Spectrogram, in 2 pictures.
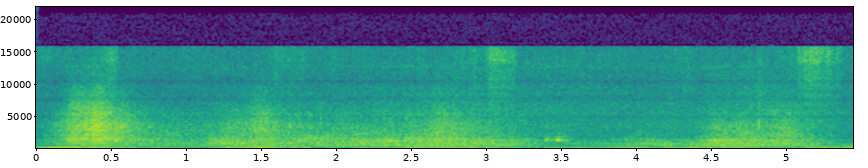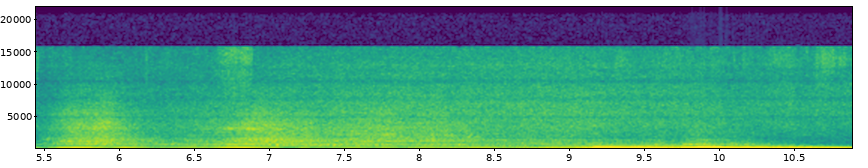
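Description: Motor vehicle engine running and revving, growing louder toward the end.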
